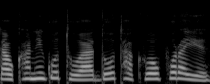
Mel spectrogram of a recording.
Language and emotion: Bodo, neutral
